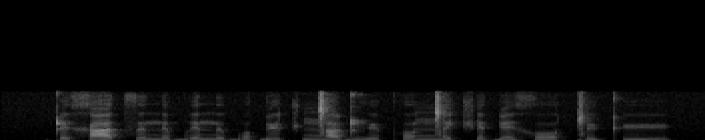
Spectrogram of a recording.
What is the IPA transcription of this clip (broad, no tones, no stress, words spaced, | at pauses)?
ʈɪxa t͡sɨnɪbɪ nɨboɠyt͡ʃ ŋ͡ǀaɖʱypʰoŋ͡ǀɪt͡ʃ ɾɪɠexo ǀykʼy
